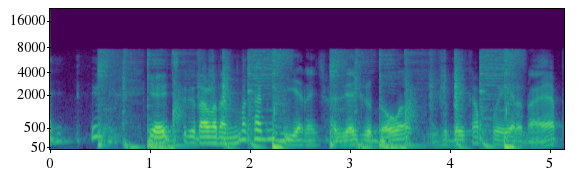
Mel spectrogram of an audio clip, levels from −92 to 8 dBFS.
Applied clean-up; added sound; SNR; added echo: none; Drum kit; 5 dB; none.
